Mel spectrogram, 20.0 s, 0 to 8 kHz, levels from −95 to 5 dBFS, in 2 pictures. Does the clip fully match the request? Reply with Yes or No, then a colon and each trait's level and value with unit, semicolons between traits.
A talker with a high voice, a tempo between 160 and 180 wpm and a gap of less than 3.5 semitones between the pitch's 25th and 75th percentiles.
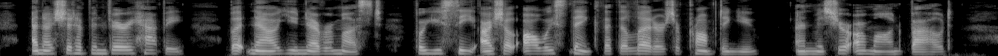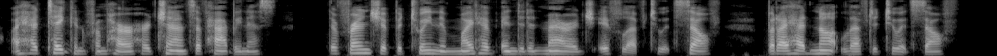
No: medium, 150 Hz; average, 175 wpm; average, 2.8 semitones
